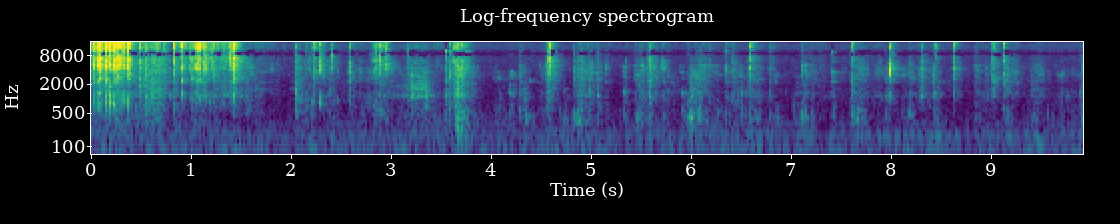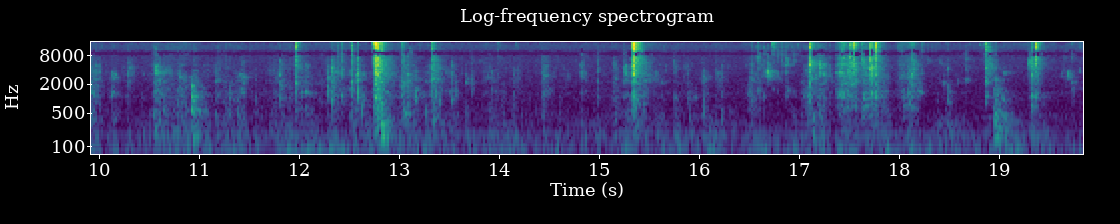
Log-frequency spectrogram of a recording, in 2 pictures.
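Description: Crunching and chewing of crisp hard-shell corn tacos: a burst of crunching as a shell is bitten in the first second or so, then scattered sharp crackles of chewing.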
